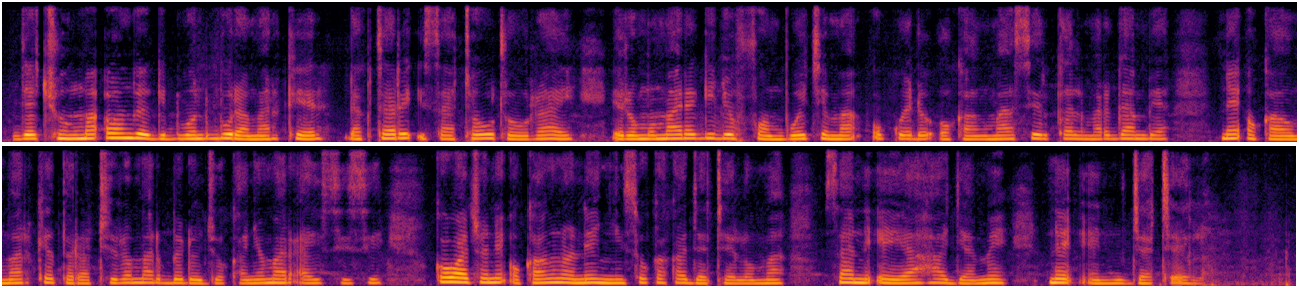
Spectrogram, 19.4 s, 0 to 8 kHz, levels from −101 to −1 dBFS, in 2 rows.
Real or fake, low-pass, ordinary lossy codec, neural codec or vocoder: fake; none; none; codec, 16 kHz, 8 kbps, FreqCodec, smaller model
